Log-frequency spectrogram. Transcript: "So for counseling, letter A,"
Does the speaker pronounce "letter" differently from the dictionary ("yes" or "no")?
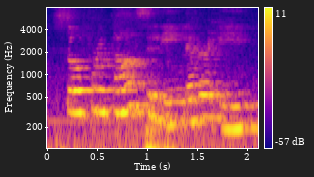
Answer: yes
